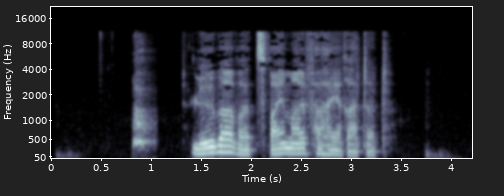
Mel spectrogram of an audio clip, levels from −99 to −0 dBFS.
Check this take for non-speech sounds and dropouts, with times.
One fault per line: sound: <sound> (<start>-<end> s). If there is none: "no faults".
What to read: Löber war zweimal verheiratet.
sound: bark (0.8-1.1 s)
